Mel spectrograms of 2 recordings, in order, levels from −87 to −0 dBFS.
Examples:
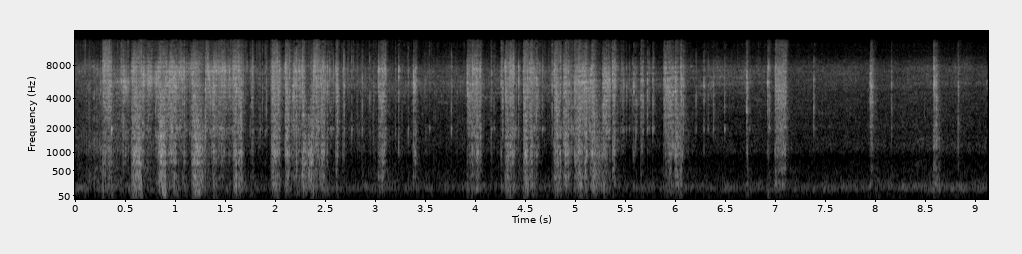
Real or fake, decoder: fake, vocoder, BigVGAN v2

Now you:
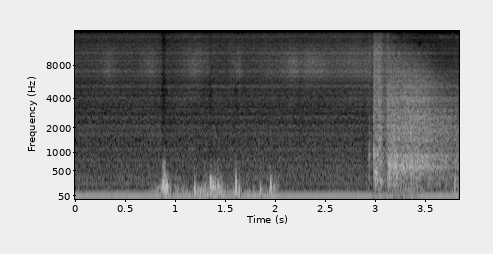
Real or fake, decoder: fake, autoencoder, DAC-VAE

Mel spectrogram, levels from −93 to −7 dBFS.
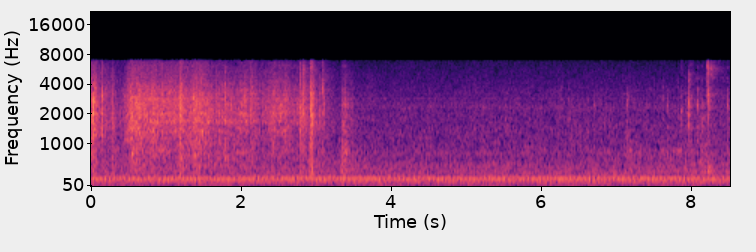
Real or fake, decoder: real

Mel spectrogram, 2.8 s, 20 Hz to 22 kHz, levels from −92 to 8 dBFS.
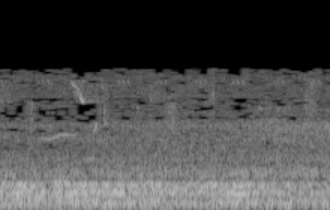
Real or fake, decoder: real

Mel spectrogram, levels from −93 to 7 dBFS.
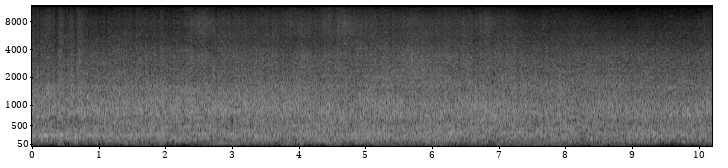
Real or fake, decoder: fake, codec, SNAC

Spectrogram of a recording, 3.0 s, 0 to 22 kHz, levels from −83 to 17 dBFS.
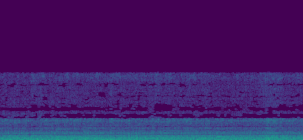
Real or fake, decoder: real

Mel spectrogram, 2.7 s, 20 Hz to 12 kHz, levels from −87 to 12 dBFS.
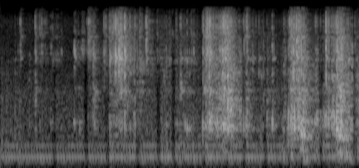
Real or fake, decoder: real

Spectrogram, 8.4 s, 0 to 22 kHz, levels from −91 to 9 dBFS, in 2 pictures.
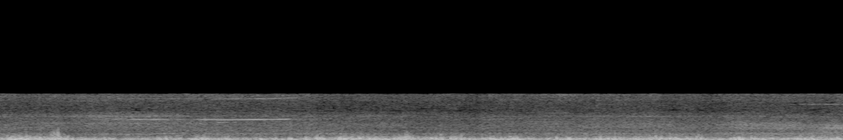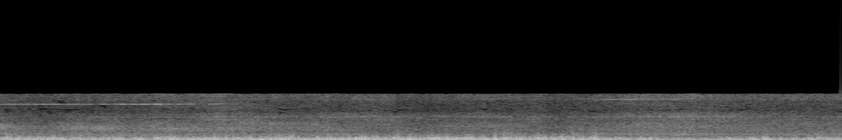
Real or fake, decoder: real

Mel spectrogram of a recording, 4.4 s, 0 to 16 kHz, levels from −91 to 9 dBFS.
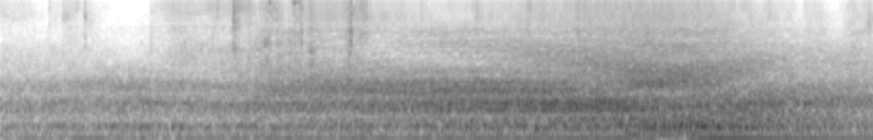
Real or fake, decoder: real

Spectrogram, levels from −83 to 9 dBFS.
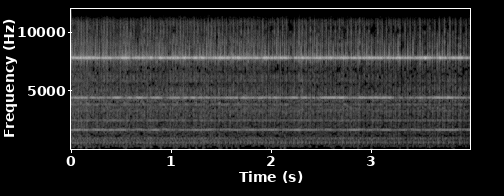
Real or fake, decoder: fake, vocoder, Vocos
